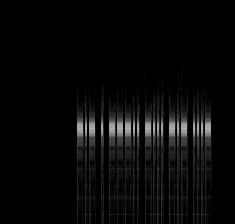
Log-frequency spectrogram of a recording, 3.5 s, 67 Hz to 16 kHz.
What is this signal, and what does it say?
Morse code, heard as a keyed tone, about 41 wpm, 700 Hz. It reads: KE8BKV
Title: USA Call Signs 40wpm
